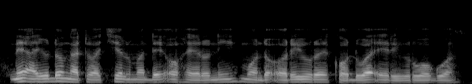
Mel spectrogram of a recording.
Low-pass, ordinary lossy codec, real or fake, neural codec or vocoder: 5.4 kHz; MP3, 48 kbps; fake; vocoder, 44.1 kHz, 128 mel bands every 512 samples, BigVGAN v2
